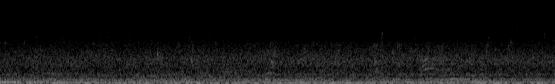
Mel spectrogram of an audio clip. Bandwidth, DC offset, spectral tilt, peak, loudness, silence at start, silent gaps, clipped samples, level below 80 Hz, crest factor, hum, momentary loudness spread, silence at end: over 20 kHz; under 0.1%; -6.5 dB/octave; -30 dBFS; -45 LUFS; 0 s; none; under 0.1%; -46 dBFS; 12 dB; none; 2 LU; 0 s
